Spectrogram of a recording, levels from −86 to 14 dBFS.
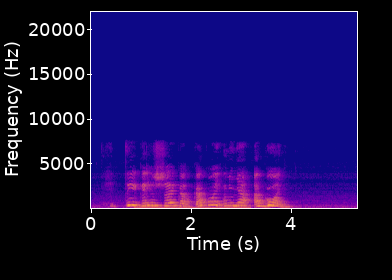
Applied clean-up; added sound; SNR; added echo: none; Idling / Car; 8 dB; reverberation time 0.6 s.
